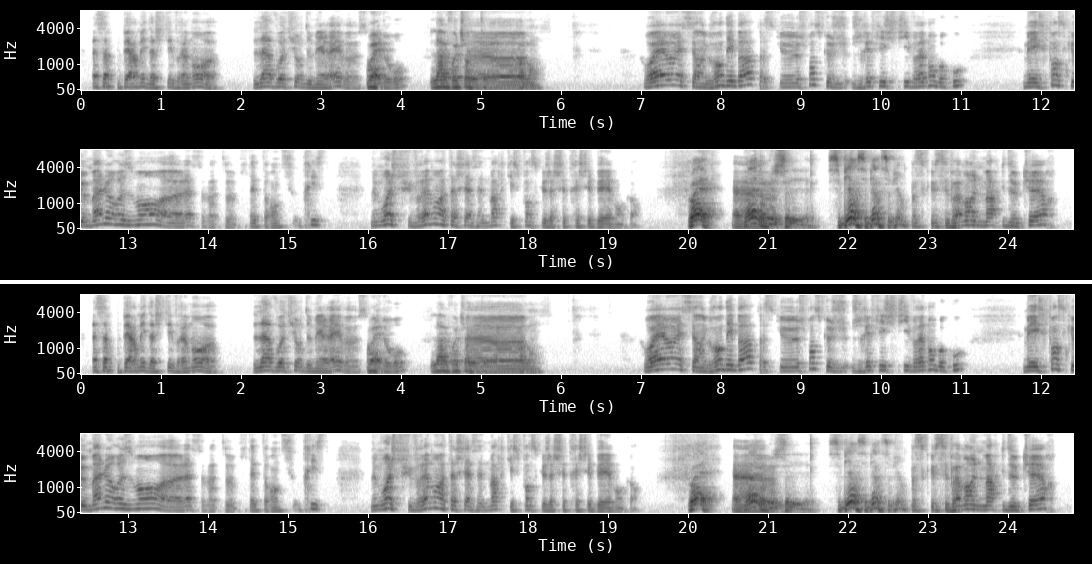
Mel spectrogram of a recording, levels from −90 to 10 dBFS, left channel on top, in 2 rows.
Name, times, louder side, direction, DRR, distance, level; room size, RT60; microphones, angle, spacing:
voice 1, 0.1-1.7 2.2-4.1 4.8-5.8 6.2-6.3 7.0-11.1 11.8-19.4 19.7-20.0 20.6-21.1 22.8-24.6, right 1 dB, 20° right, 0.5 m, -32 dB
voice 2, 4.4-5.7 20.0-20.4 20.7-22.8, left 4 dB, 45° left, 0.4 m, -24 dB
4.1 x 2.4 x 2.6 m
head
